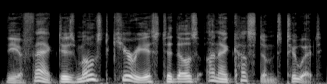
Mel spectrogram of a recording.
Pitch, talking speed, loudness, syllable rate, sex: 130 Hz, 185 wpm, -17 LUFS, 5.7 syllables/s, male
